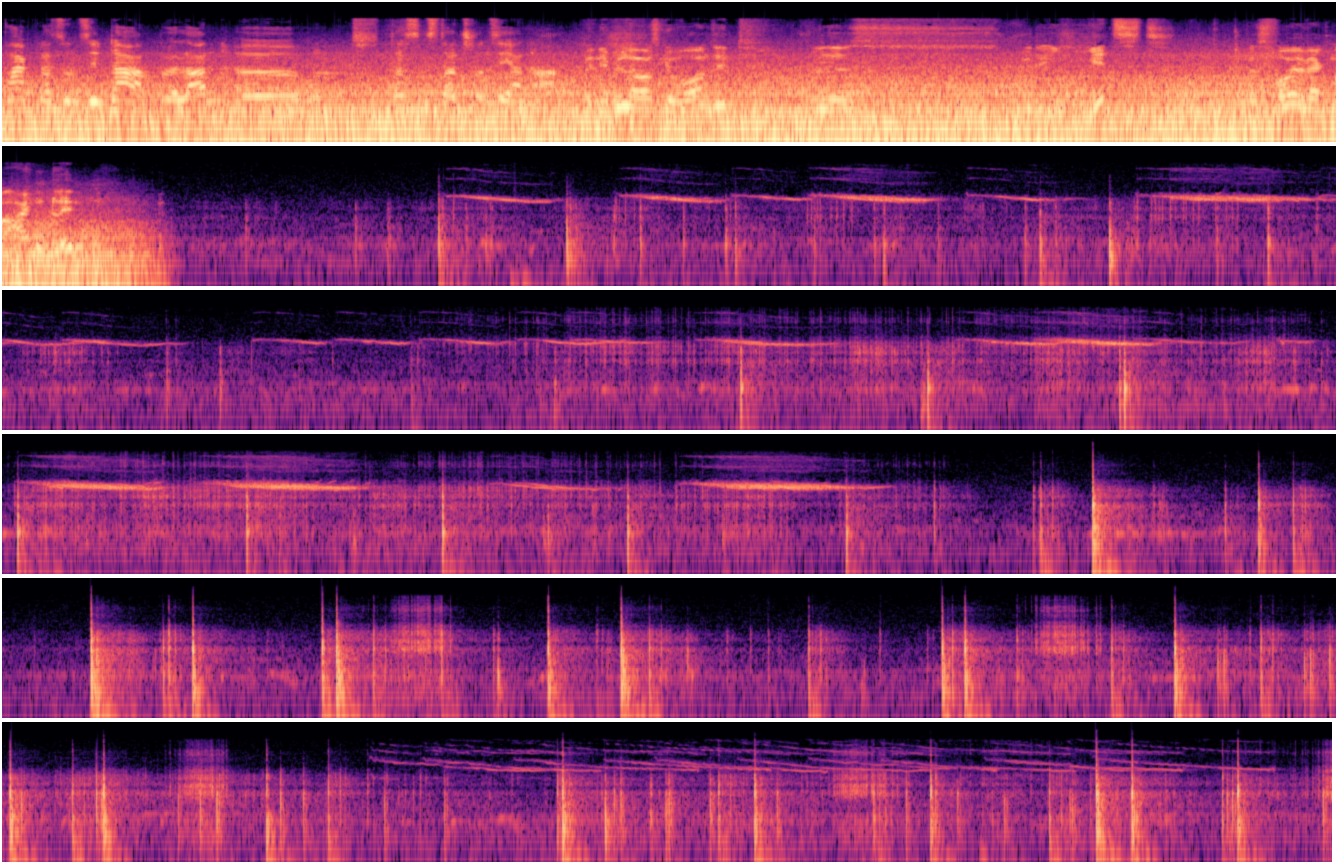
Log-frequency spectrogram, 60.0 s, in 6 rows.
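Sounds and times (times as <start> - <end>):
firework bangs and cracks: 0.0 - 11.2, 12.6 - 40.0, 40.6 - 41.8, 42.4 - 60.0
whistling rockets: 2.6 - 10.6, 13.2 - 40.0, 47.0 - 60.0
falling firework whistles: 6.3 - 7.9, 13.2 - 37.2, 42.7 - 43.5, 47.2 - 60.0.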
